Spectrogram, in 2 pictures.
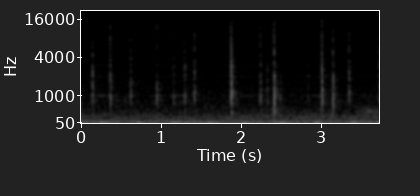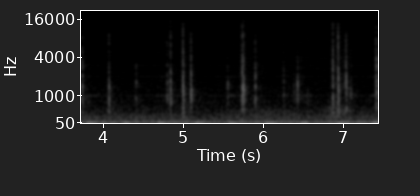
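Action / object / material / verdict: tap / plastic lotion bottle / plastic / none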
